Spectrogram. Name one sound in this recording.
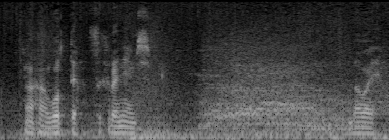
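A dragon roars overhead.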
